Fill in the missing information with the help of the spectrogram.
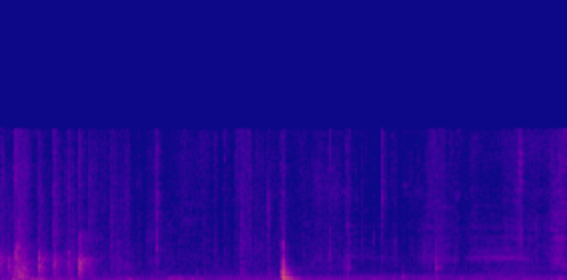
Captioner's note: clapping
